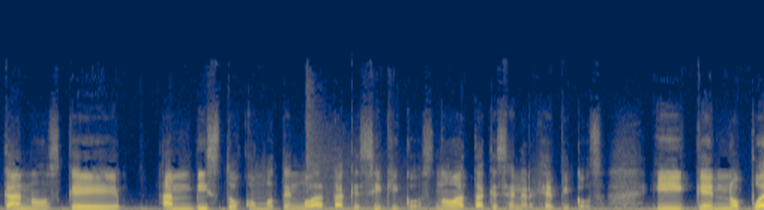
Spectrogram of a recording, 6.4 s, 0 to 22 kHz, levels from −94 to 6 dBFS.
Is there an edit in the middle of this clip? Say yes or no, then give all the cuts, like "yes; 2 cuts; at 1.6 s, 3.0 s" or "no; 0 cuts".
no; 0 cuts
